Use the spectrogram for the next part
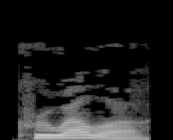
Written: cruella

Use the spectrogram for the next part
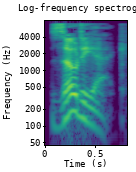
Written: zodiac

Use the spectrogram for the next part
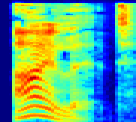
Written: eyelet

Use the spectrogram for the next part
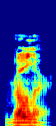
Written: roller

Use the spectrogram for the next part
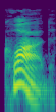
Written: quad

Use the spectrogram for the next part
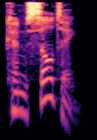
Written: consulting

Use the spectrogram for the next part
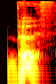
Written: booth

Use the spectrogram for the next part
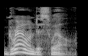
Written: groundswell

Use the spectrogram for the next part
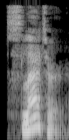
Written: slatter

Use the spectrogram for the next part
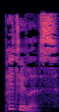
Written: pitiless

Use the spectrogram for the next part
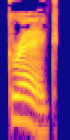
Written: greg

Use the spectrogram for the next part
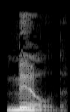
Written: milled

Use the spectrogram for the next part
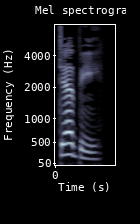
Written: debi

